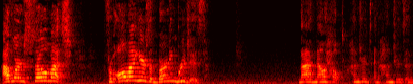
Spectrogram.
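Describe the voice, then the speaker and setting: A woman's voice: a little high, a bit bright. A middle-aged American woman giving a motivational talk to camera, emphatic and dramatic with sarcastic humor. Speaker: online show host and relationship coach. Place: home kitchen, indoors. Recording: roomy, echoey kitchen sound.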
